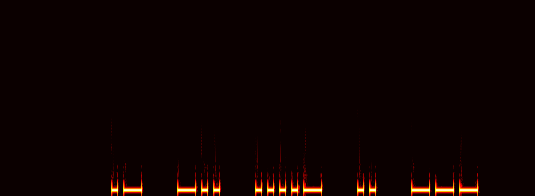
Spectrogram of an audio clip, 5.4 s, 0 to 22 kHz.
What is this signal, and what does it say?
Morse code, heard as a keyed tone, about 20 wpm, spaced as for 15 wpm, 700 Hz. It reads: AD4IO
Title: 128 Lesson 21g - Number 6 - Call Signs 20wpm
